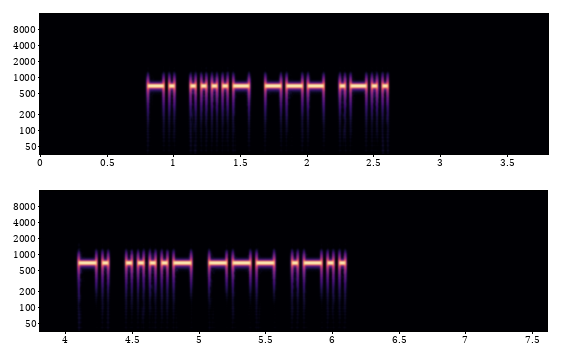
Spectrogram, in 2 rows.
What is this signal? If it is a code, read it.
Morse code, heard as a keyed tone, about 28 wpm, 700 Hz. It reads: N4OL N4OL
